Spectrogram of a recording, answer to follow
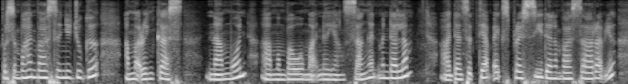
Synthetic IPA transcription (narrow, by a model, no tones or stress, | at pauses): pərsəmbaɦanbaɦasaɲãd͡ʒuɡaʔamaʔ̪ɾiŋkasnãmʊ̃nəmːə̃mbawama̰ʔnə̃jaŋsaŋat̪̚mə̃ndalam | dansət̪iap̚ɛkspɾɛsidalambaɦasaːɾap̚ja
